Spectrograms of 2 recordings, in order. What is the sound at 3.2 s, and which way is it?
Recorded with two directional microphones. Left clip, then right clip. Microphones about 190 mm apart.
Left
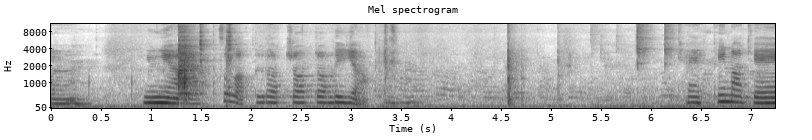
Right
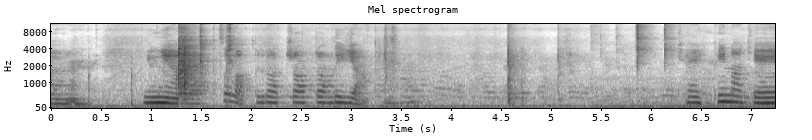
Speech, 50° left (ahead or behind).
